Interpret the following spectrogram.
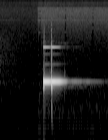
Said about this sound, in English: Calling Angela Douglas.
